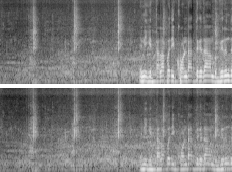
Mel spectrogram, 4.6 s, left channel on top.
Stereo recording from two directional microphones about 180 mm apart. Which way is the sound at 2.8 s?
45° left (ahead or behind).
